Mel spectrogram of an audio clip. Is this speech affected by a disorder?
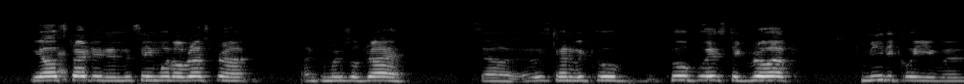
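Yes: quadriplegic cerebral palsy; most of body affected, wheelchair user, needs help holding mic and adjusting position on stage.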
